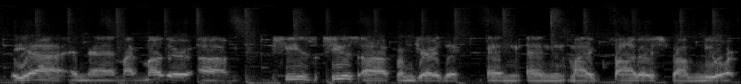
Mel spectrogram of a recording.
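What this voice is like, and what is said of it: Strong Caymanian accent. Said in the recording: “you have a very Caymanian accent.”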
